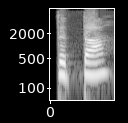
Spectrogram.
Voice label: "tattaa", Punjabi; ਤੱਤਾ

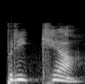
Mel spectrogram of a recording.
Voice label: "prikhya", Punjabi

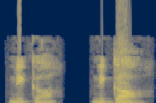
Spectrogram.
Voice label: "nigaah", Punjabi; ਨਿਗਾਹ

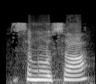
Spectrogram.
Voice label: "smosa", Punjabi

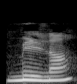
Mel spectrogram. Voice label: "millana", Punjabi

